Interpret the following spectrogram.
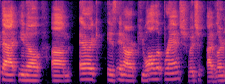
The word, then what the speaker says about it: Puyallup: But with that, Eric is in our Puyallup branch, which I've learned how to say properly.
